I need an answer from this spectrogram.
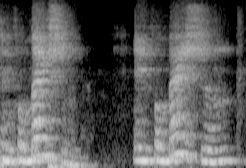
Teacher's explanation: Information is stressed on may in all varieties of English except the Indian varieties. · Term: word stress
